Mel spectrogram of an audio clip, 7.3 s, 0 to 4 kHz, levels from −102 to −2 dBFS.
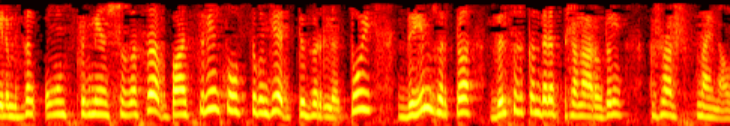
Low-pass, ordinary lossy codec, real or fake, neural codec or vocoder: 3.6 kHz; MP3, 16 kbps; fake; codec, 44.1 kHz, 3.4 kbps, Pupu-Codec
